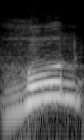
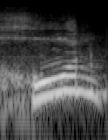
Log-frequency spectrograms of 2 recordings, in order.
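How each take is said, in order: First: The word begins with a plain breathy 'h' sound. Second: The word begins with a raspy throat 'kh' sound. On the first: The speaker calls it wrong. "खून को हून कहते हैं" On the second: The speaker calls it right. "लफ्ज़ खून है के H double O N"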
